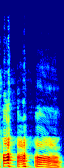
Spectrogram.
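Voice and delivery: loud, high ha-ha-ha; triumphant laugh. Acted. Mister Dart laughs at his joke, triumphant laugh. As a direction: crow with laughter.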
